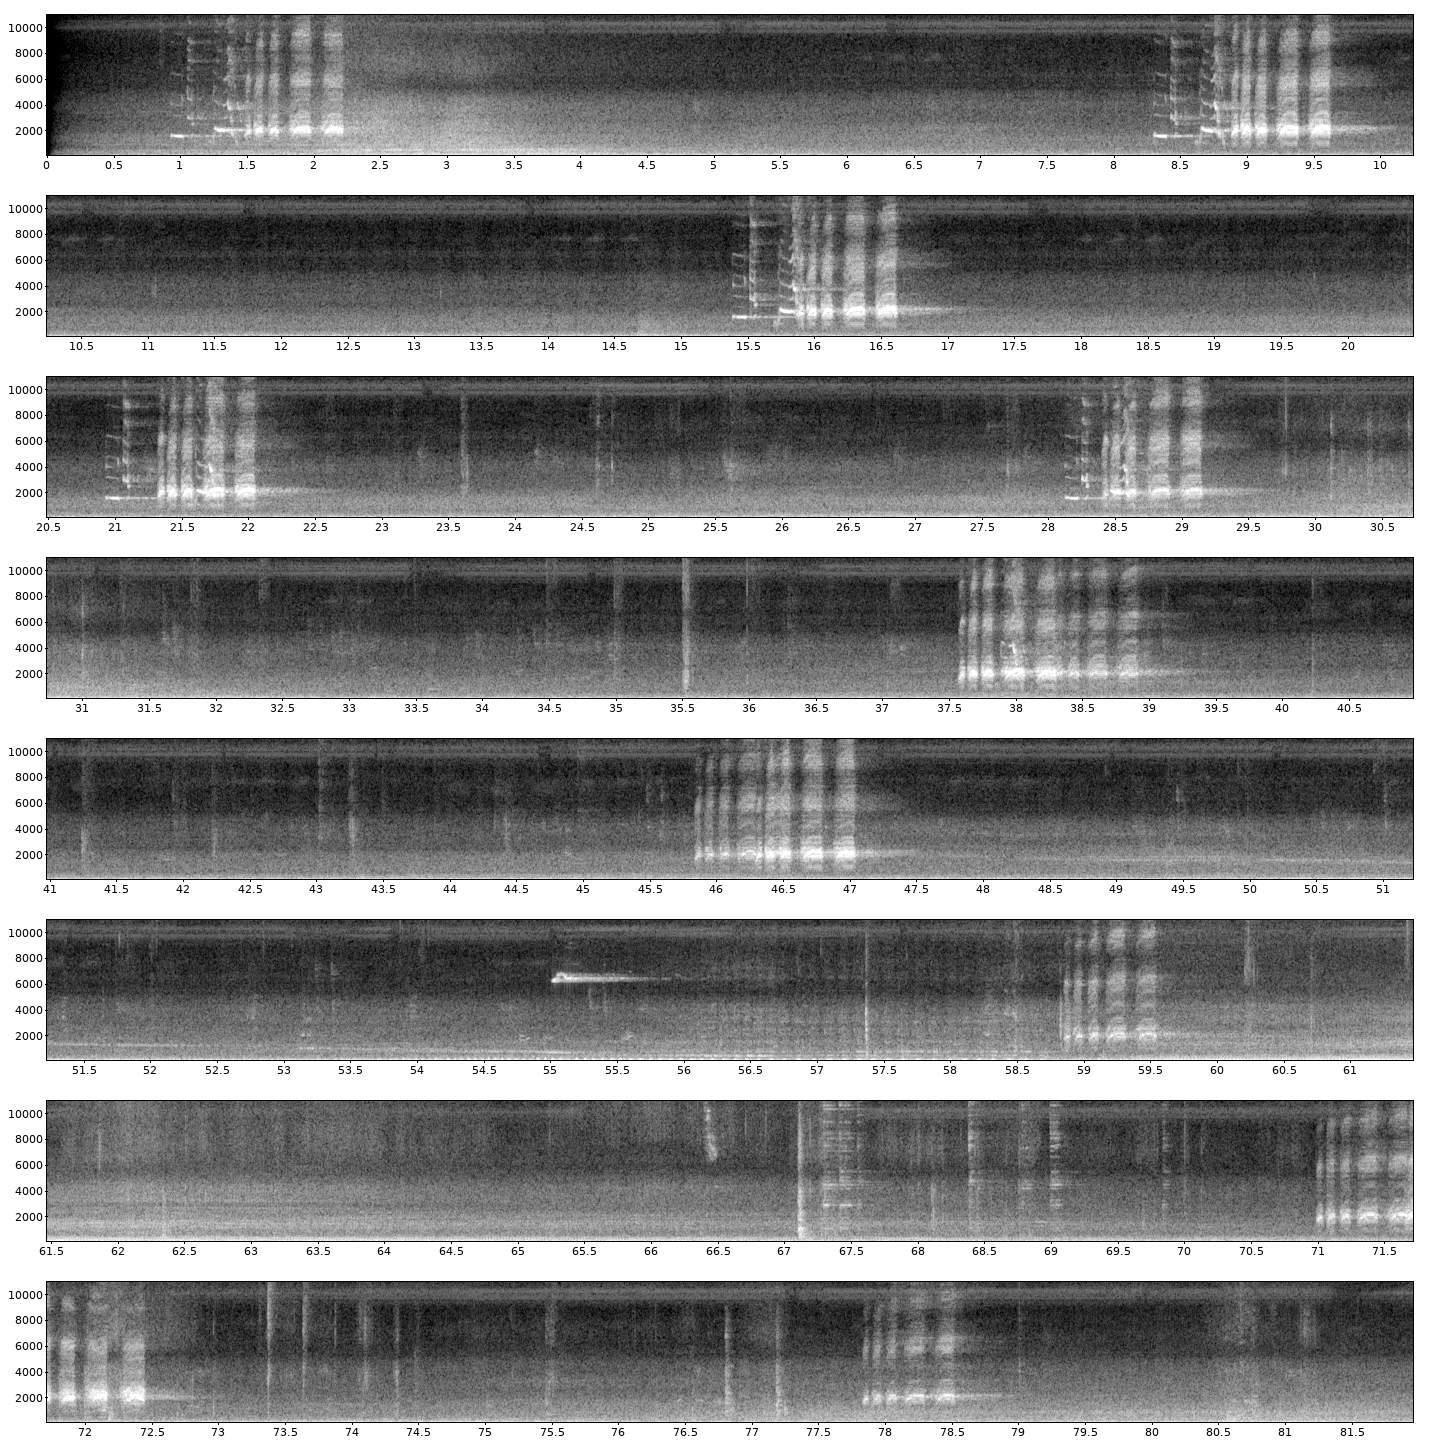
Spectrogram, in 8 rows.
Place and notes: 一品公園, Hsinchu City - Birds call
in the park, Birds call, Binaural recordings, Sony PCM D100+ Soundman OKM II
East District, Hsinchu City, Taiwan, 21 September 2017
